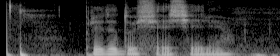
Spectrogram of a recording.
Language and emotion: Russian, neutral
